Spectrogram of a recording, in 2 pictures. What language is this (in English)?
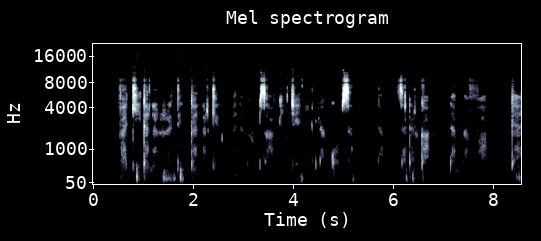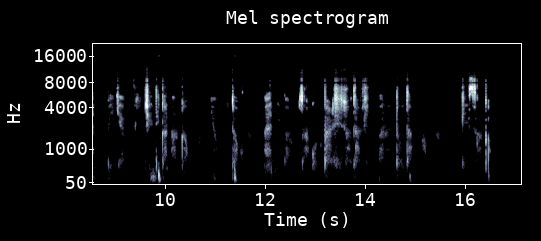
Oromo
